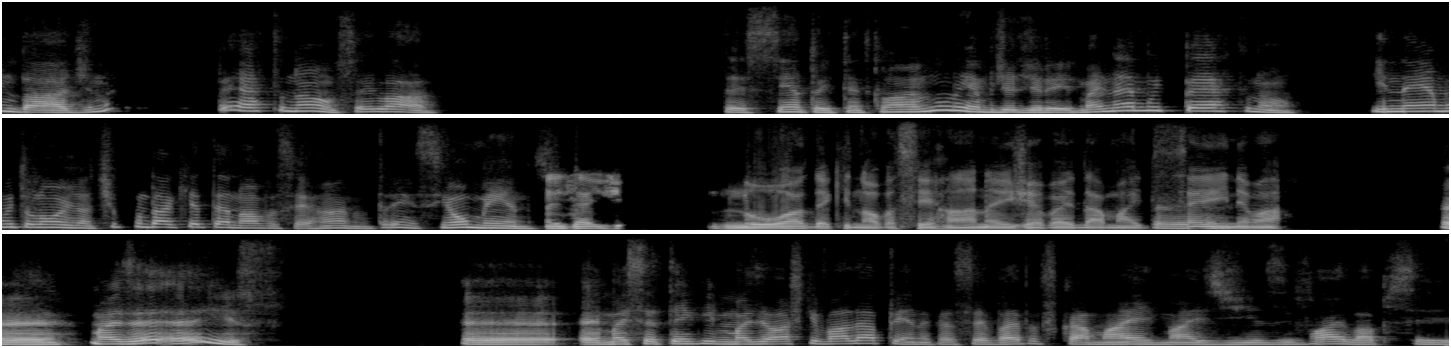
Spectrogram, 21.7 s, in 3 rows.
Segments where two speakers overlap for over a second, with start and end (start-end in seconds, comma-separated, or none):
none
